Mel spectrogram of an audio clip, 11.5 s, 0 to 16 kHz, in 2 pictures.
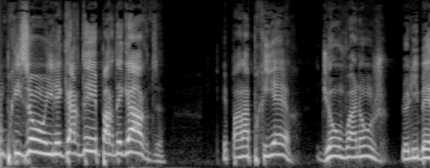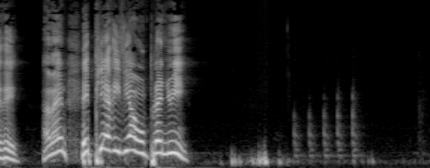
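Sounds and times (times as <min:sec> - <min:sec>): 
speech: 0:00.0 - 0:02.2, 0:03.0 - 0:08.3
knocking on a door: 0:09.6 - 0:10.6.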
